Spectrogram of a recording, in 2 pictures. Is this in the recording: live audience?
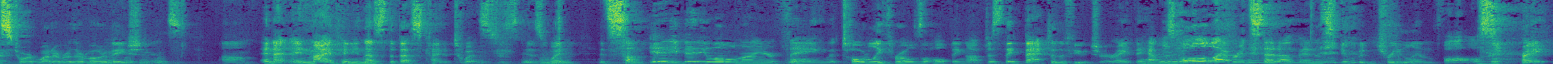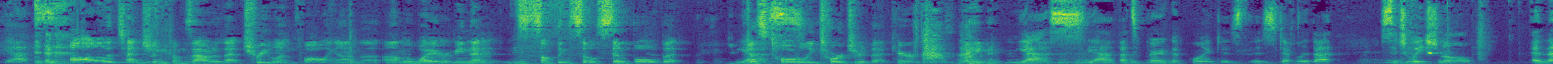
yes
